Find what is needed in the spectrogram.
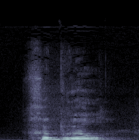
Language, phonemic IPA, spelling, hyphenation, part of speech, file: Dutch, /ɣəˈbrʏl/, gebrul, ge‧brul, noun, Nl-gebrul.ogg
- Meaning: 1. howl (prolonged cry of distress or anguish) 2. holler (any communication to get somebody's attention)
